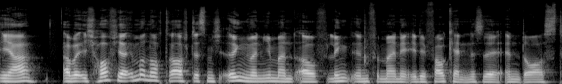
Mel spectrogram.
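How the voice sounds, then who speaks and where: Speaking with a slight Swabian accent, a man uses a fairly high voice with ordinary pitch variation. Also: moderate pace. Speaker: podcast co-host. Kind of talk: casual chat.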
